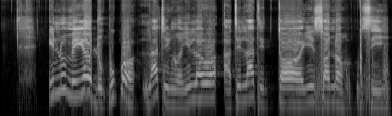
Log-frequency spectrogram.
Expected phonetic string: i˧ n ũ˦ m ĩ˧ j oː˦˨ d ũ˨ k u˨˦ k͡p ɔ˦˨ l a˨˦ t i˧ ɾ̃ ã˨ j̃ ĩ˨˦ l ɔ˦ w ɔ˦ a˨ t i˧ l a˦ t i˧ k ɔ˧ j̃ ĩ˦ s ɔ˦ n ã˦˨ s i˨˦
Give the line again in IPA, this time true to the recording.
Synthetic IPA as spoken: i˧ n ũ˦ m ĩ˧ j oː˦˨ d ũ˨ k͡p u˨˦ k͡p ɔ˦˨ l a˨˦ t i˧ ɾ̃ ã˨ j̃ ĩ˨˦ l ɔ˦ w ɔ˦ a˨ t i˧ l a˦ t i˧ t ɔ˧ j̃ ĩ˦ s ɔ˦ n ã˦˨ s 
